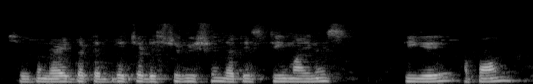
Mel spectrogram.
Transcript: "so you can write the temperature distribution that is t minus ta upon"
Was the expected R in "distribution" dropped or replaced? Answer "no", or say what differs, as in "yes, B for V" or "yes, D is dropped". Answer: no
